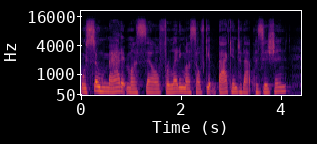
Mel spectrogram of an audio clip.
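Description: A woman with an American accent speaks at a moderate pace. Her pitch is fairly low, and there is noticeable background noise. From Georgia, US South. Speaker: recovery center staff and former addict. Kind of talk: testimony.

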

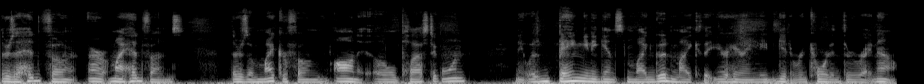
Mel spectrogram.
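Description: The speech moves at a fairly quick pace in an American accent. Room echo is audible. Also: man. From US, West Virginia. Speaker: podcast co-presenter. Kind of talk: casual chat.

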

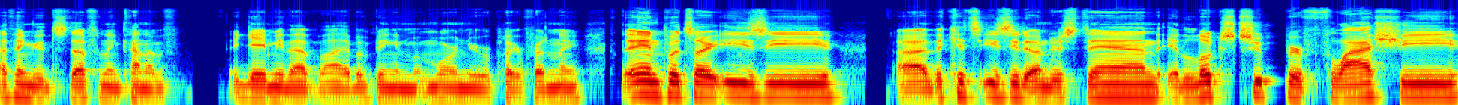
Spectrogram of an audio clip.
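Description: Against a quiet background, a man with a plain, everyday voice talks at a moderate pace and medium pitch with fairly even intonation. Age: 20s. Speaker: video game community manager. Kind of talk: casual chat.

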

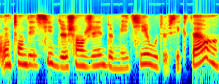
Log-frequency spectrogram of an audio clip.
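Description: A woman at a fairly slow pace, medium in pitch, with ordinary pitch variation. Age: 40s. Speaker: career changer, former corporate manager. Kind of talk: interview testimony. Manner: halting, many fillers and repetitions.

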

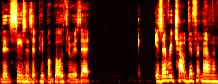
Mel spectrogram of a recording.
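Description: A man talks in a somewhat breathy voice at a medium pitch with ordinary pitch variation. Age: 50s. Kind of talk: casual devotional talk. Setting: studio.

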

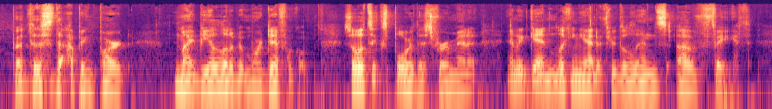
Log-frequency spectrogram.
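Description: Music plays in the background as a man with an American accent speaks at a fairly quick pace. His pitch is medium and his intonation fairly even. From US South. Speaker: dietitian and podcast host. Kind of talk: solo educational podcast.

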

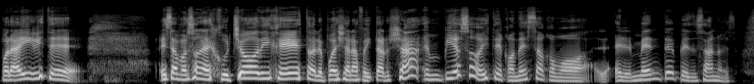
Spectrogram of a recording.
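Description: A woman talks in a plain, everyday voice. Her pitch is fairly high and her intonation lively. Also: fairly quick pace. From Argentina (born in China, raised from small child). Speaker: cook and food communicator. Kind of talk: interview conversation.

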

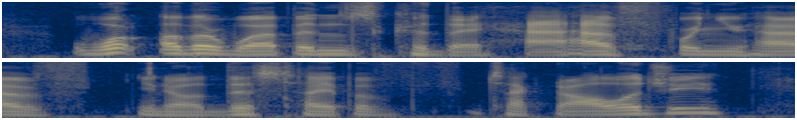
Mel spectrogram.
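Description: A man with an unremarkable speaking voice talks at a fairly quick pace, his pitch medium with ordinary variation. The sound is dry and close, with no echo. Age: 20s. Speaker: podcast host. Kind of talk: casual chat.

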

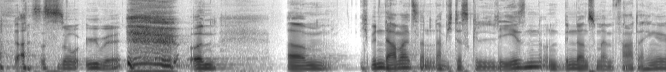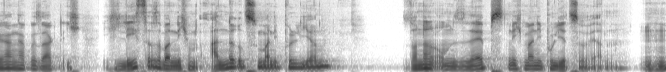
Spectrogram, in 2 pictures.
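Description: A man speaks at a moderate pace with a dark, mellow tone and lively intonation. He leaves long, frequent pauses. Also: fairly low pitch for a man. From Eifel, western Germany. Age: 20s. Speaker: business coach and facial expression trainer. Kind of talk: casual interview. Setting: outdoors on location. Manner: frequent fillers (ähm).

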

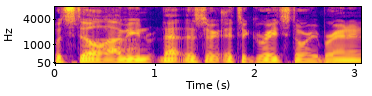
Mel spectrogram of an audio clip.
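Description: This man has an unremarkable speaking voice with an American accent, fairly low in pitch and fairly even in intonation. He speaks at a moderate pace in a very clean recording with a silent background. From Buffalo, New York. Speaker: radio DJ and former tour manager. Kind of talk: casual interview chat.

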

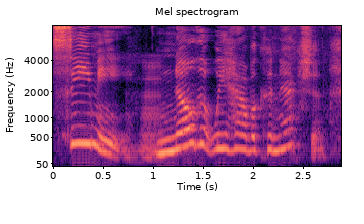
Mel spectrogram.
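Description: A woman with an American accent speaks at a very slow pace in a high pitch. Her pitch swings very widely. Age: 60s. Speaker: community organizer and talk series host. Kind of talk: casual interview conversation.

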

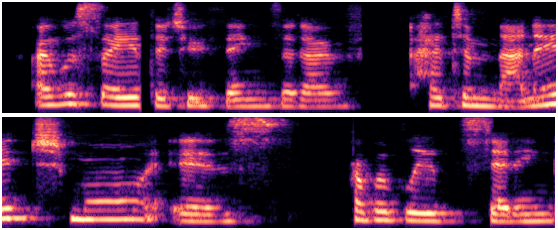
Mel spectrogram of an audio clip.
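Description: An Australian accent from a woman, with fairly even intonation. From Melbourne, Australia. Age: 30s. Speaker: pregnant podcast guest. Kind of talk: casual interview.

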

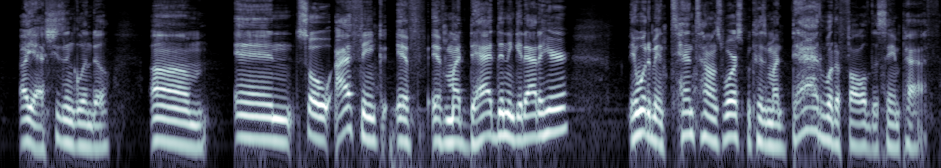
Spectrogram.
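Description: In an American accent, a man with an unremarkable speaking voice talks at a moderate pace, fairly high in pitch with ordinary pitch variation. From United States. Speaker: returning former podcast co-host. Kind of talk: casual chat.

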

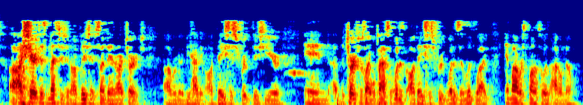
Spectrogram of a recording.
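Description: A man with an American accent at a fairly quick pace, with audible room echo. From United States. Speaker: pastor. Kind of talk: sermon. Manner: animated.

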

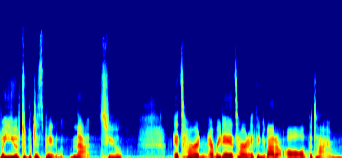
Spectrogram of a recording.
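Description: A woman's high pitch at a fairly quick pace with ordinary pitch variation. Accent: American. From US East Coast, DC area. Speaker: startup CEO. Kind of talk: interview.

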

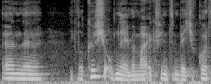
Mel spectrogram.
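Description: The tone is dark and mellow. The pitch swings very widely. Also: man. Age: 70s. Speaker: poet. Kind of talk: casual chat. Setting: at his home.

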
